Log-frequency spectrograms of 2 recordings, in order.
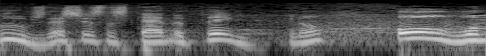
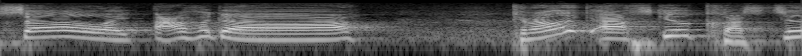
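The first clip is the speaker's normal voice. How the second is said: put-on high, breathy-free valley girl drawl, Africa stretched slow; ditzy valley girl; 7 semitones higher, 4 dB louder than usual. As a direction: play a clueless high-voiced American girl. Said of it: "she goes".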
